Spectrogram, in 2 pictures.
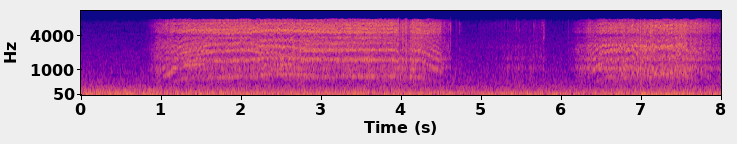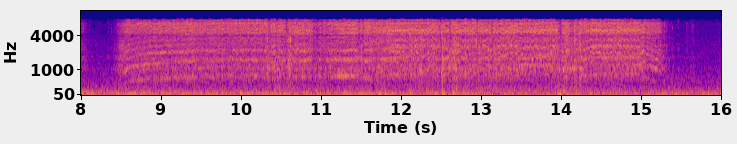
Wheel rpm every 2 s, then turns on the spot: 40, 190, 80, 100, 110, 190, 200, 140.
4-6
